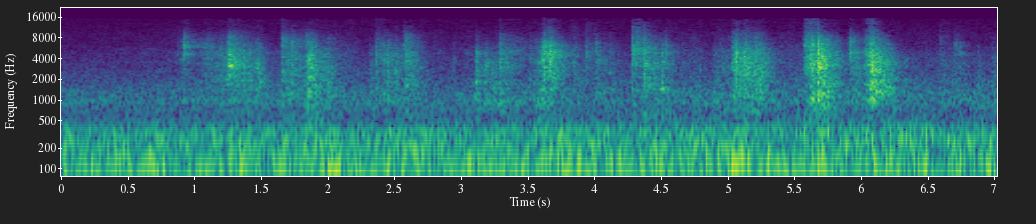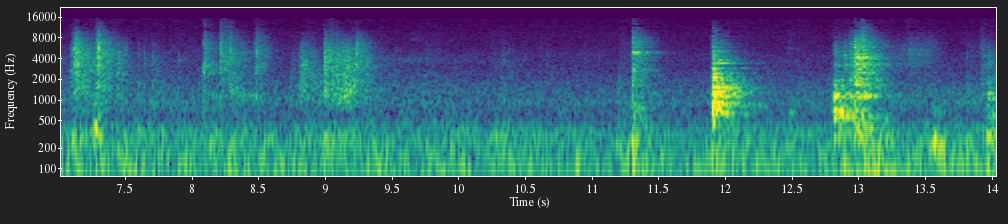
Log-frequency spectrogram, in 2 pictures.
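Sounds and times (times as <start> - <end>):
paper rustling: 0.9 - 9.6
metal pots and lids clanking: 11.9 - 13.3.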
